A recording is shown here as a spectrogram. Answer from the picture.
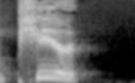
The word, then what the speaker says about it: Peart: I've interviewed Geddy and Alex countless times, both TV and radio, and even interviewed Neil Peart, and yes, that is how you say his last name properly.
